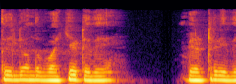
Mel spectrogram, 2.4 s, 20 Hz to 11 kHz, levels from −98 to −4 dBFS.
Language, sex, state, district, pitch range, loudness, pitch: Kannada, male, Karnataka, Koppal, 125-135 Hz, -14 LUFS, 125 Hz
